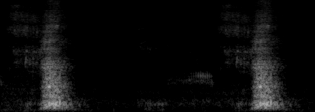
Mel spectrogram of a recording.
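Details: A black rhino in Southern Africa gives two sharp, breathy snorts about three seconds apart, with a faint, brief tone heard between them.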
